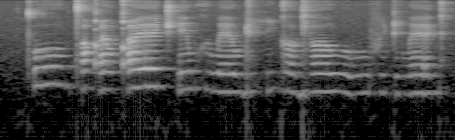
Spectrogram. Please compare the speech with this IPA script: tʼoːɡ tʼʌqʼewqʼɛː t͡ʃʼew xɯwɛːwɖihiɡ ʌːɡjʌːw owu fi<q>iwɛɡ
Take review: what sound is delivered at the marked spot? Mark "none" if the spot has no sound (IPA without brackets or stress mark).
ʈ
